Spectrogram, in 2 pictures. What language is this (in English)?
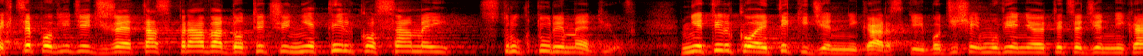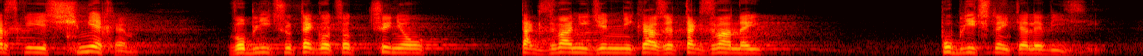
Polish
